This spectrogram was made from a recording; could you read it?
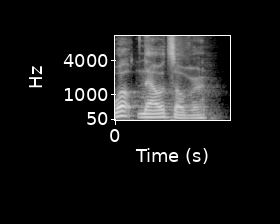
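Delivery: put-on reluctant, dismissive brush-off tone. Retelling her reply when asked about the split: imitating Mandy, not wanting to talk. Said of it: "just kinda said it like that, to where you could tell she didn't wanna talk about it".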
